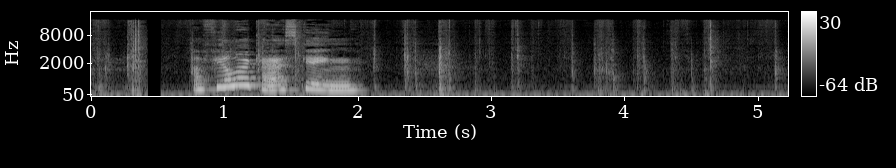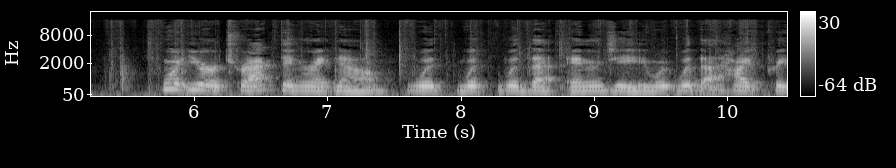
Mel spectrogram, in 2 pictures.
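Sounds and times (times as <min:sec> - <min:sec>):
tarot deck rustling and flicking as a card is drawn: 0:00.0 - 0:10.4
speech: 0:00.8 - 0:02.2, 0:05.8 - 0:10.4.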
